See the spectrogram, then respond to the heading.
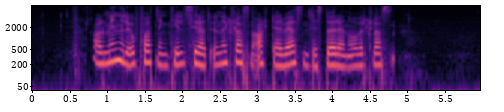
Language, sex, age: Norwegian, female, 18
